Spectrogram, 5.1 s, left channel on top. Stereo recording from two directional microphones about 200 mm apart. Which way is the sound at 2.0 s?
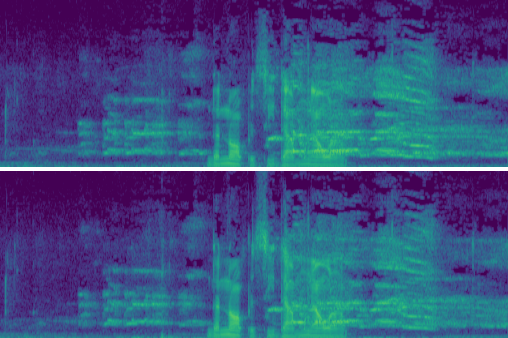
10° right (ahead or behind).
